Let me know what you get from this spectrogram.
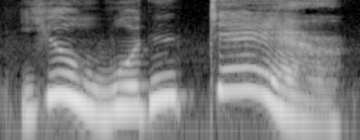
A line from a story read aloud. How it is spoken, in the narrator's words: Philip cried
